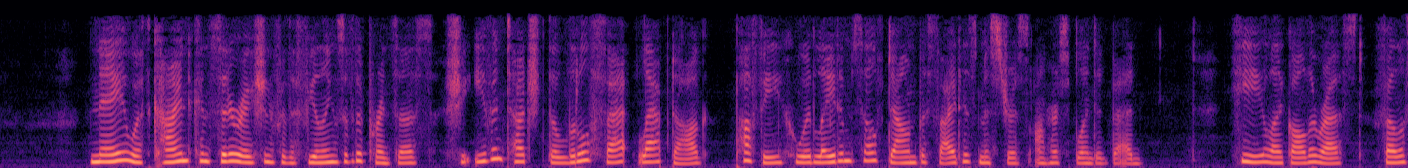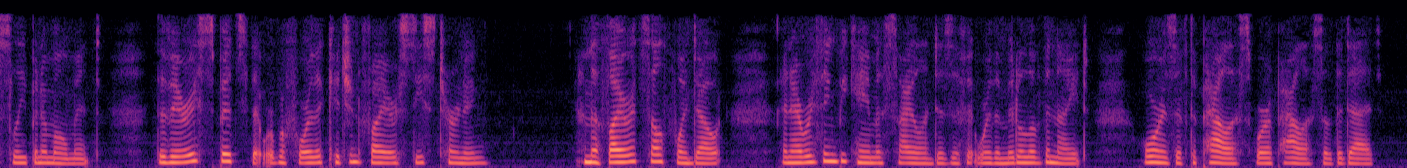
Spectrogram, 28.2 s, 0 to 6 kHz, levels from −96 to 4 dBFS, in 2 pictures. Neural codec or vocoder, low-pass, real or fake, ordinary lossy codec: none; 5.4 kHz; real; MP3, 48 kbps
